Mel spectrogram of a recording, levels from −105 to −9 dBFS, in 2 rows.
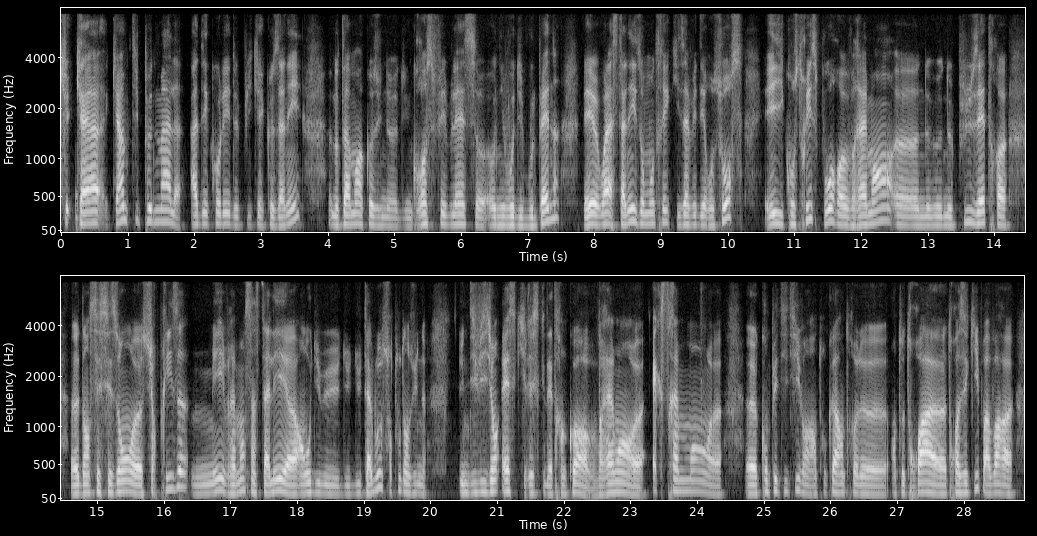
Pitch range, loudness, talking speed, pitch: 115-145 Hz, -28 LUFS, 185 wpm, 130 Hz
